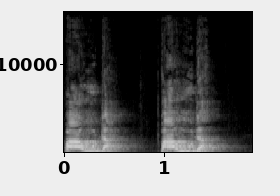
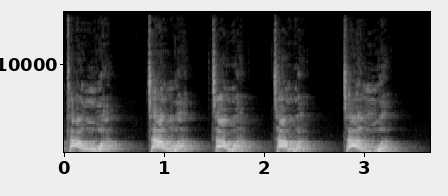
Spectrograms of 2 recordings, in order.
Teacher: One syllable, but glide from one to the second to the third vowel sound.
